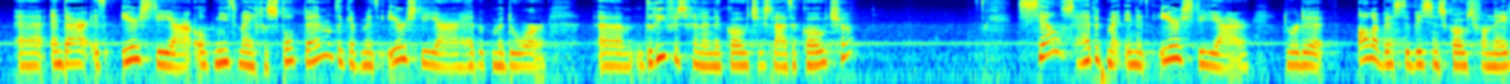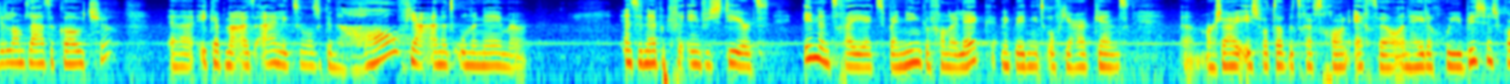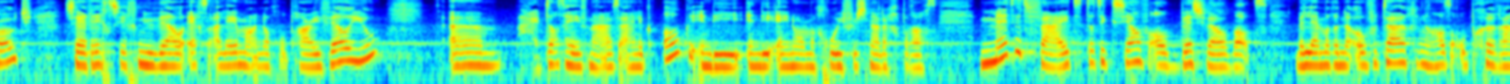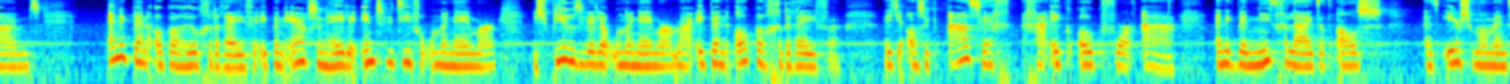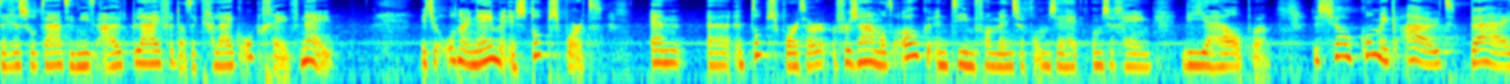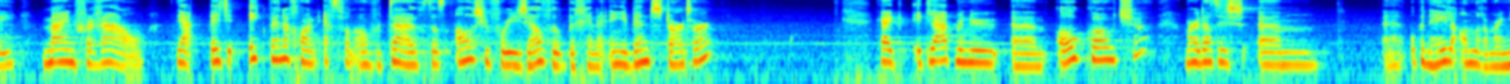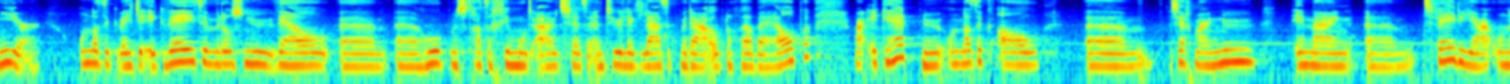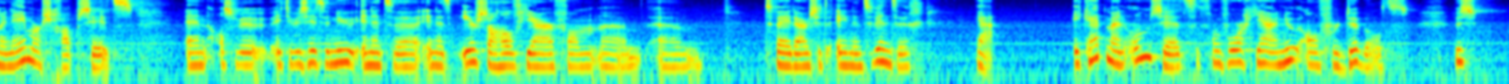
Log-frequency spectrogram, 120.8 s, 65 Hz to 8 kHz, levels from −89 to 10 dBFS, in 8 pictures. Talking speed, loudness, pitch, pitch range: 165 wpm, -16 LUFS, 200 Hz, 185-225 Hz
